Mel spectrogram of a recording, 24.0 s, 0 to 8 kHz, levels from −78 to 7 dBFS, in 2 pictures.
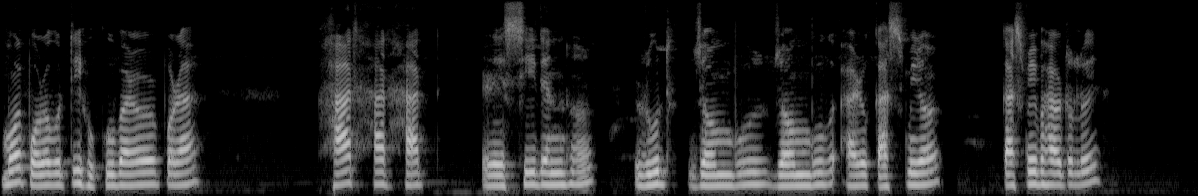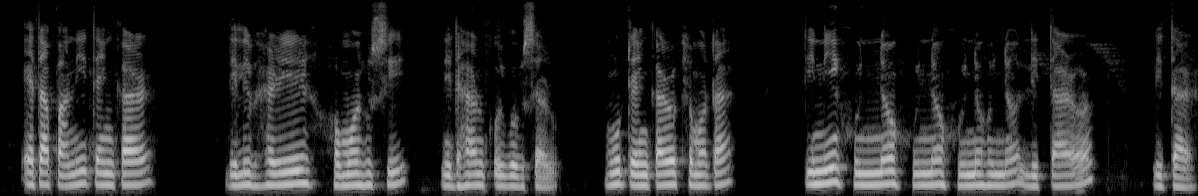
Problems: constant background noise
